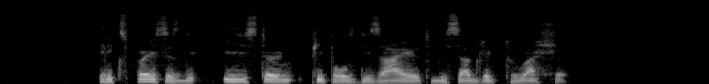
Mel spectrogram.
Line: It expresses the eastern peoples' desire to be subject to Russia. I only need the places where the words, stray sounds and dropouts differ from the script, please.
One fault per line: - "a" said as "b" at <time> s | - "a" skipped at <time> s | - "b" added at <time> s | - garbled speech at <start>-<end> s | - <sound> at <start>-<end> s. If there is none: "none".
none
